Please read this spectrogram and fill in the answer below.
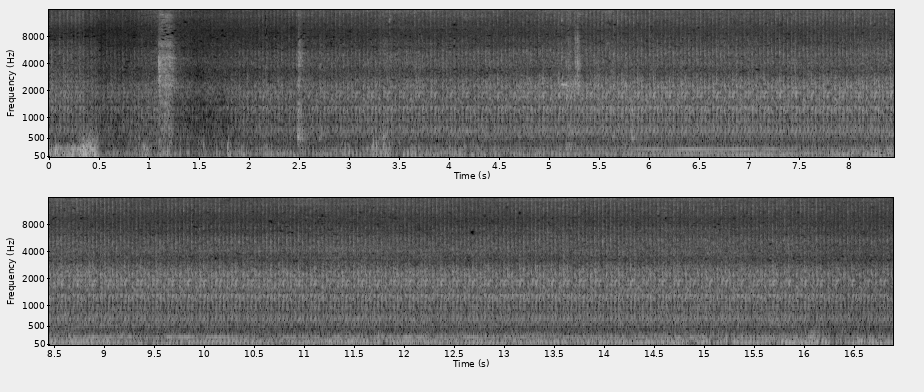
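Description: Farm tractor diesel engines running steadily, with a few sharp clicks in the first few seconds, as the tractors work to free a red loader tractor stuck in a hole.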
